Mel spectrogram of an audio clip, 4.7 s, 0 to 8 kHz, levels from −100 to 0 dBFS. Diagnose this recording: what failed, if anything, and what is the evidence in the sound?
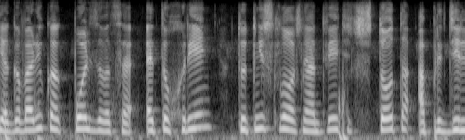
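Nothing failed: no stage of the chain leaves an audible fault anywhere in the speech.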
